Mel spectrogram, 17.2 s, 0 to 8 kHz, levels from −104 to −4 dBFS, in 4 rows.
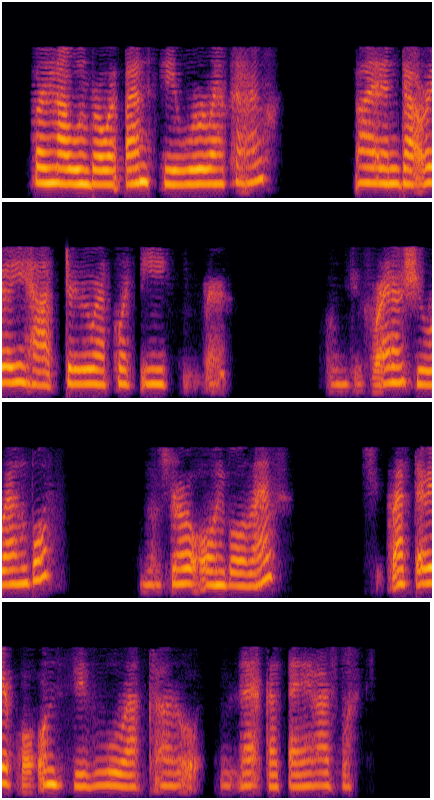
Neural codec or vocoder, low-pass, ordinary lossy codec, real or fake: codec, 16 kHz, 0.5 kbps, FreqCodec, larger model; 7.2 kHz; AAC, 16 kbps; fake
